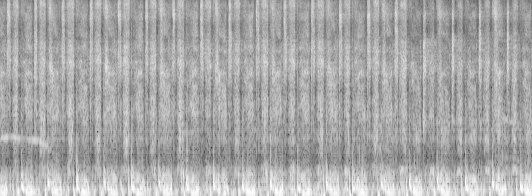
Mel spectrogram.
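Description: Human beatboxing amplified through a handheld microphone and PA: a fast stream of sharp percussive clicks and snares over a deep bass that drops in pitch again and again.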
